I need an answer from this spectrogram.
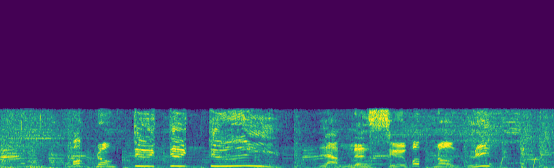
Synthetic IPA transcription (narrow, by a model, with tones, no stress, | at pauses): ɓp̚nɔ˧nt̪ɨ˧jt̪ɨ˧t̪ɨ˧jlaː˨˩mnəː˧nsɨ̰˨˧˦əɓə˦˥p̚nɔ˧nli˦˥p̚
